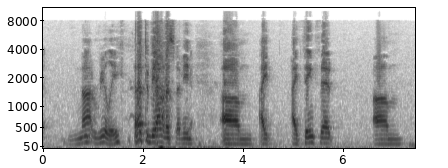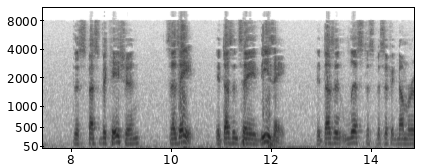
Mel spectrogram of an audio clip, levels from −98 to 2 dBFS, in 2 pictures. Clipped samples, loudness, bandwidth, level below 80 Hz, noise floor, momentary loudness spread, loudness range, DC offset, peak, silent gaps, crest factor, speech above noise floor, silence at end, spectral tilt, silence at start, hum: under 0.1%; -19 LUFS; 10.5 kHz; -44 dBFS; -46 dBFS; 17 LU; 5 LU; under 0.1%; -4 dBFS; none; 16 dB; 27 dB; 0 s; -4 dB/octave; 0 s; none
